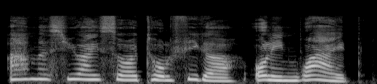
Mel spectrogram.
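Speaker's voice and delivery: pert French maid spinning a ghost story. Acted. French maid telling Poirot of the ghost, high French accent. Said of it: "the French maid".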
